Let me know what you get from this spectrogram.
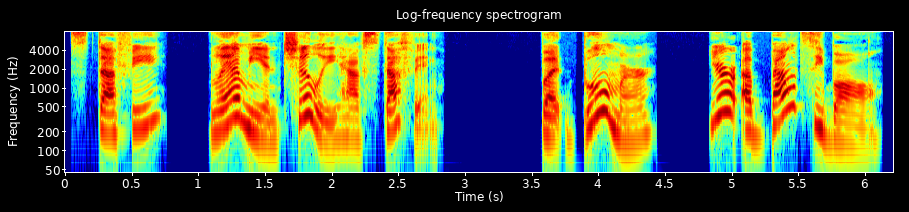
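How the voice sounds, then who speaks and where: A woman's voice: mid-range voice, huge pitch swings, slow pace, no echo, clean studio sound. A woman voicing a caring, confident young girl who doctors toys in a storybook, explaining things reassuringly.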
